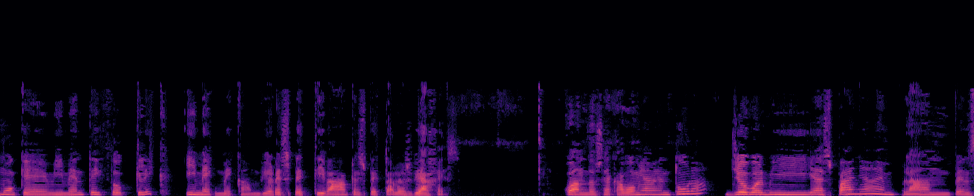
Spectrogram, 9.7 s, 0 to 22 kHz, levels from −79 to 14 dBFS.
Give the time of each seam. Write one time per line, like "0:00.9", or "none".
0:01.8
0:02.1
0:02.7
0:03.5
0:07.2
